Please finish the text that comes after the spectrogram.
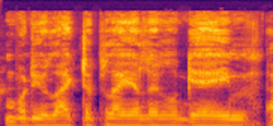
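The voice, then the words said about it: Menacing horror-villain character voice. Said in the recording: “Could you do a Jigsaw voice right now?”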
